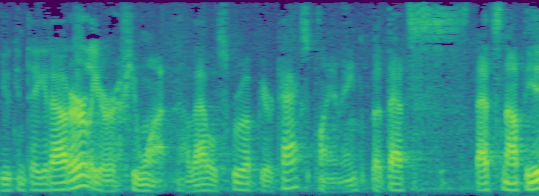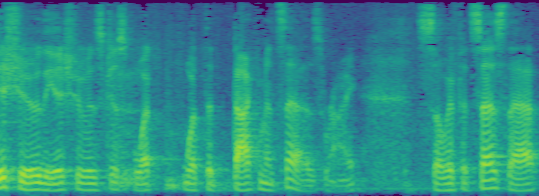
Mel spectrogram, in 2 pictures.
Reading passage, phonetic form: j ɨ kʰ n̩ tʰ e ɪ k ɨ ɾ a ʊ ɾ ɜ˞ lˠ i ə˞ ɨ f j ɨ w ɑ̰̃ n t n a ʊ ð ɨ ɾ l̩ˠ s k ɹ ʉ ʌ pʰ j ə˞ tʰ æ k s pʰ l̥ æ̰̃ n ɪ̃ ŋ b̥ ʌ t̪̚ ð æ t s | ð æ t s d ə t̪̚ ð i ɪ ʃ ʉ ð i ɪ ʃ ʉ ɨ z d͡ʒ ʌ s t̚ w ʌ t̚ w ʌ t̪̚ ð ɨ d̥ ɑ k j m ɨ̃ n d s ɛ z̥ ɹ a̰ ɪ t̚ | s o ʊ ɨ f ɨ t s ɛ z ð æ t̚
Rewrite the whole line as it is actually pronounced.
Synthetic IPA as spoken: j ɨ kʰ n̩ tʰ e ɪ k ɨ ɾ a ʊ ɾ ɜ˞ lˠ i ə˞ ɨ f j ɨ w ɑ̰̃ n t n a ʊ ð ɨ ɾ l̩ˠ s k ɹ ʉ ʌ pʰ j ə˞ tʰ æ k s pʰ l̥ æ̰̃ n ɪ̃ ŋ b̥ ʌ t̪̚ ð æ t s | ð æ t s n ə t̪̚ ð i ɪ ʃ ʉ ð i ɪ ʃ ʉ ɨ z d͡ʒ ʌ s t̚ w ʌ t̚ w ʌ t̪̚ ð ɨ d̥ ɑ k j m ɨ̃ n t s ɛ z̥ ɹ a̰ ɪ t̚ | s o ʊ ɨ f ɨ t s ɛ z ð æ t̚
